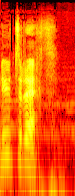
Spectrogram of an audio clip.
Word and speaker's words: Utrecht: In Utrecht. And yes, that's how you pronounce it.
